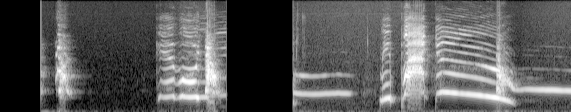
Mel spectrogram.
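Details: Pet dog chatting with its owner in vocal turns; short yelping bursts followed by drawn-out, steady, howl-like tones with rich overtones, some rising then falling at the end, separated by brief silences.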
